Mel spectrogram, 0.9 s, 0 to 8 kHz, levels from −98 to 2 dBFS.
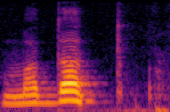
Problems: constant background noise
